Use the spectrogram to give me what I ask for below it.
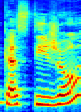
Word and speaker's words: Castillo: industry and a champion for women's empowerment Castillo is that how you pronounced your surname yeah still me but yes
